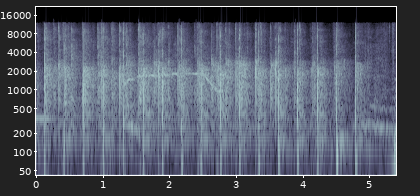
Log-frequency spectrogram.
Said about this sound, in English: So I would, I would like to suspend the rules of decorum so that the board can give a round of applause to county staff for their work.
